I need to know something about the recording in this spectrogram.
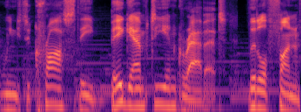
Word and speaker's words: Big MT: need to cross the Big Empty and grab it. Little fun fact I learned, it's called the Big Empty because morons pronounced Big MT, like Big Mountain as Big Empty.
